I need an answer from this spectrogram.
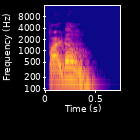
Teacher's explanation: that d is d retroflex, not dental.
